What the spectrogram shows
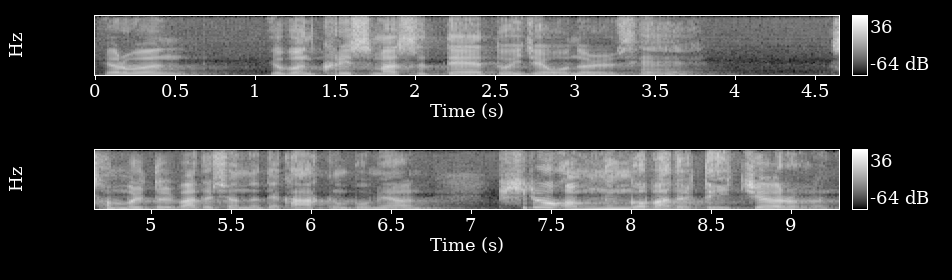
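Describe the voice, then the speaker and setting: A man's voice: medium pitch, a bit bright. A male pastor preaching a sermon in a conversational way, often turning to the congregation and acting out short quoted lines. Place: church sanctuary. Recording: long reverb of a church sanctuary.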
